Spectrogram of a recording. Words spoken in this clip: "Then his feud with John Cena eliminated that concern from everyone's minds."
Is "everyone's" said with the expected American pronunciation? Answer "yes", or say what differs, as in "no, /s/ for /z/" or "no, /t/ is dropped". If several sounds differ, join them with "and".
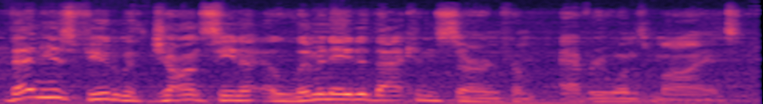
yes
